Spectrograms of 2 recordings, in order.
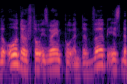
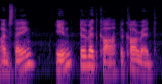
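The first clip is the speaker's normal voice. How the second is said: ordinary talk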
